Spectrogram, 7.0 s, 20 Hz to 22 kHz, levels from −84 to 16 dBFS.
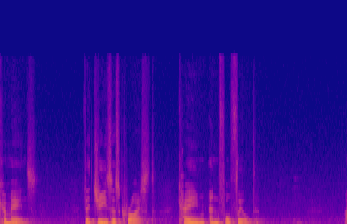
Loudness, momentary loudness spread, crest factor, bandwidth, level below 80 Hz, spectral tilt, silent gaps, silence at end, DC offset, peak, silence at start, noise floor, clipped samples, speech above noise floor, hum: -25 LUFS; 20 LU; 18 dB; 17 kHz; -54 dBFS; -7 dB/octave; none; 0 s; under 0.1%; -8 dBFS; 0 s; -56 dBFS; under 0.1%; 31 dB; none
